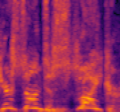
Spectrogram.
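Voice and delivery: man's voice yelling, pitched very high, shrill. Retelling a man at church yelling at the pastor: imitating a man yelling. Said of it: "He was yelling at my dad".

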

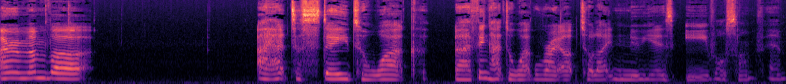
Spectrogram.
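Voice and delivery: nearly crying, on the verge of tears. Remembering a hard time working through December, on the verge of tears. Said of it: "I'm gonna cry".

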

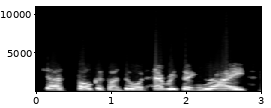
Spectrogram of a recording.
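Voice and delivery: high, frustrated, exasperated sideline coach yell, acted out. Retelling what a frustrated man yelled at a nine-year-old kid, retelling a yell. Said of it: "finally he just yells out".

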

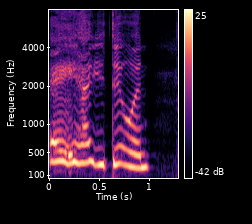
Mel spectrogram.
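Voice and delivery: high, bubbly, cheerful-sounding voice. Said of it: "be all bubbly and say".

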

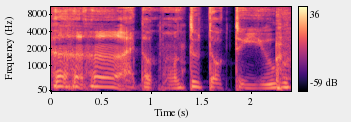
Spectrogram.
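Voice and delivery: Quebecois French accent. Asked to speak Quebecois, showing off a Quebecois accent. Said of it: "I could also do my Quebecois accent".

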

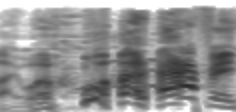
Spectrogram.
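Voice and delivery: high, loud, worried voice with laughter.

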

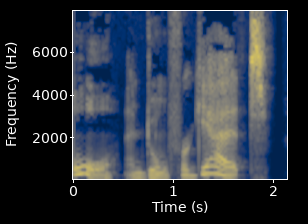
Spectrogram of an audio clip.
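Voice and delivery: Wisconsin accent laid on thick. Repeat the reminder you just gave, showing how it sounded, in a Wisconsin mom voice. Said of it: "That's when I do my mom voice".

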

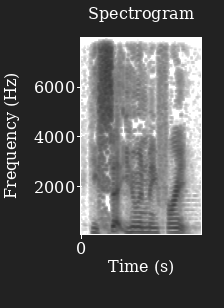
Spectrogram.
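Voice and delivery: normal talking voice

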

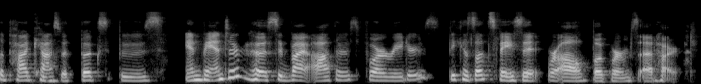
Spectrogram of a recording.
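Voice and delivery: unhurried, deliberate read. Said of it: "trying to read it slowly".

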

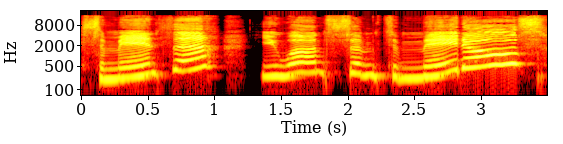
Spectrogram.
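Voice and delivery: put-on lilting, stretched American accent. Imitating how an American uncle from Connecticut always says it, American accent. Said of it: "can I just say it how my American uncle always says it to me?".

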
